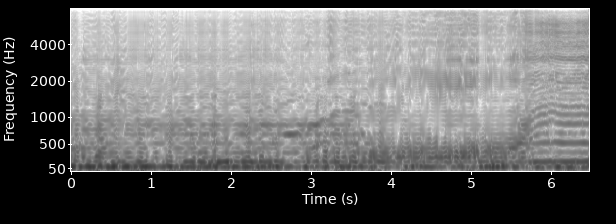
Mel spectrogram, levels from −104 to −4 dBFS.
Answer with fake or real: fake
